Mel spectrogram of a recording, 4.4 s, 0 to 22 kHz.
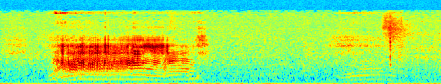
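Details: Snoring at 5 weeks of age: a drawn-out, buzzing, voiced snore on one breath, then a softer second snore over quiet room hiss.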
